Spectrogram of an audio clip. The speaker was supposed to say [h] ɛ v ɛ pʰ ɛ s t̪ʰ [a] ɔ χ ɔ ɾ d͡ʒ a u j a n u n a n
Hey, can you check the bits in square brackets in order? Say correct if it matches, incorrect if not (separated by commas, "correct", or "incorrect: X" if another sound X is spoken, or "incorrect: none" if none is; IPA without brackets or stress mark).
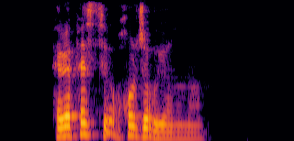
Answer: correct, incorrect: i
